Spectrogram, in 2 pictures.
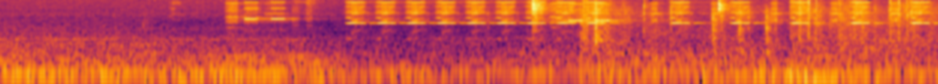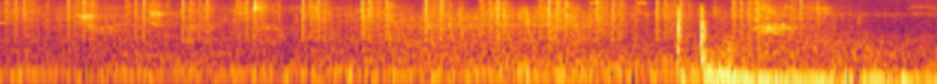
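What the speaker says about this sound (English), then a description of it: "when the missile hits him" A missile strikes and explodes in a video game, with a rumbling boom that swells near the end over a continuous din of game noise.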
